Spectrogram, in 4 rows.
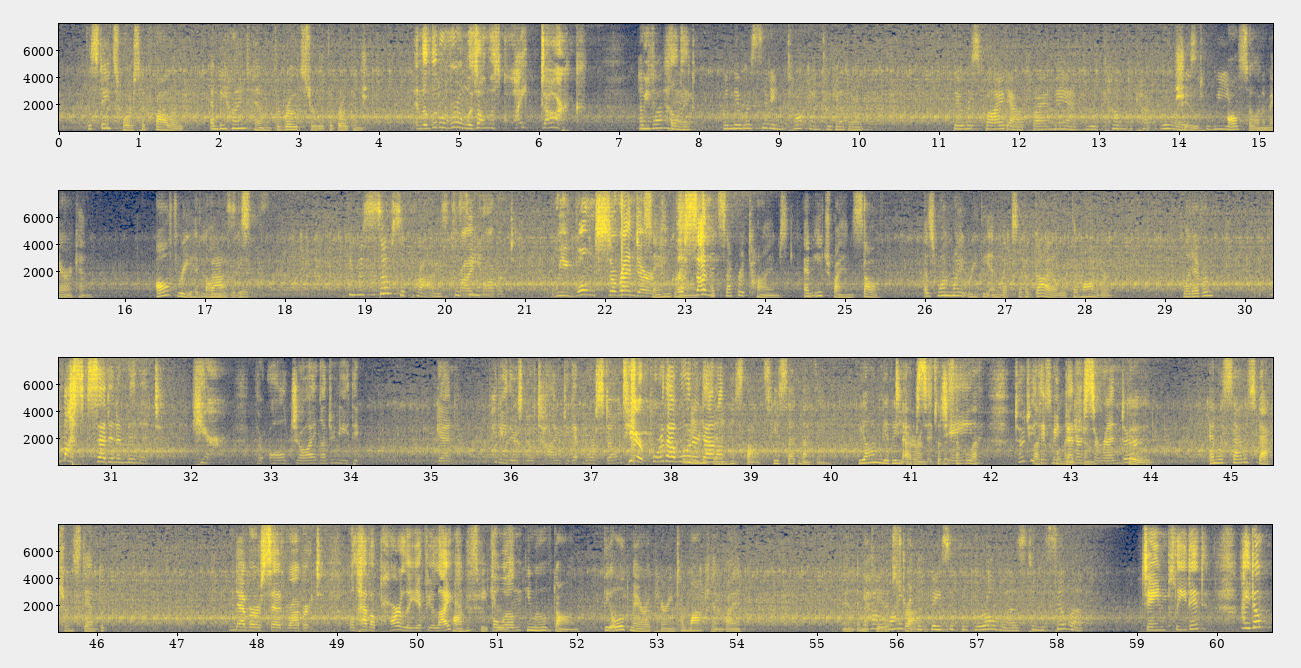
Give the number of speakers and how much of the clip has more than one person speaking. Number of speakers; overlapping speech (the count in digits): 3, about 15%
